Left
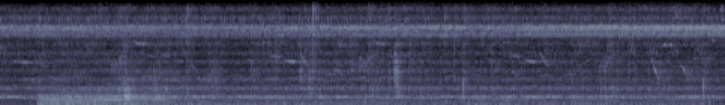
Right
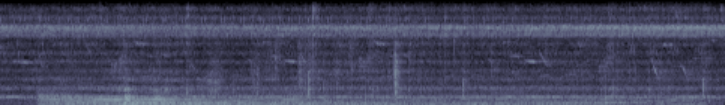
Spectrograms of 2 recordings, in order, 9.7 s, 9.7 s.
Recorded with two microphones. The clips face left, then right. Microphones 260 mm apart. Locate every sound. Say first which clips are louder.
0.5 s footsteps: even; 10° left (ahead or behind), 1.0 m; by 9.4 s 75° right (ahead or behind), 5 m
